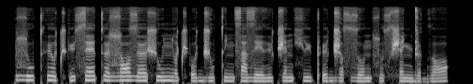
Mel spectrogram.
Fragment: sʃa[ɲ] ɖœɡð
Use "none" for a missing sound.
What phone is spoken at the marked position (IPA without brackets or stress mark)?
ɲ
